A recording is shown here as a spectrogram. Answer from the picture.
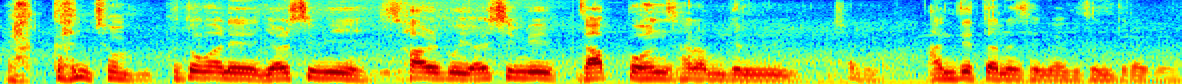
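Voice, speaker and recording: A man at a fairly high pitch, with ordinary pitch variation, a moderate pace and hardly any pauses, over noticeable background noise. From South Korea. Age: 60s. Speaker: retired restaurant owner, immigrant. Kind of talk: street interview.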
